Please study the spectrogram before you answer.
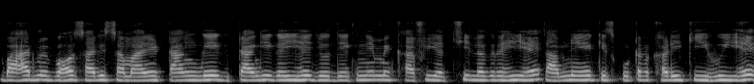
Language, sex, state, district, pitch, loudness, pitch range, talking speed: Hindi, male, Goa, North and South Goa, 200 Hz, -25 LUFS, 190-205 Hz, 190 wpm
